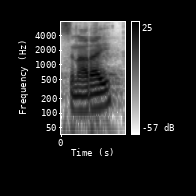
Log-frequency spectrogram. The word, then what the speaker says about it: Senarai: And yeah, for the name, it's called Senarai. Senarai is an Indonesian word of list or array. It doesn't mean that, yeah, and fortunately it rhymes with AI, with all the hypes we have in the past few years.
